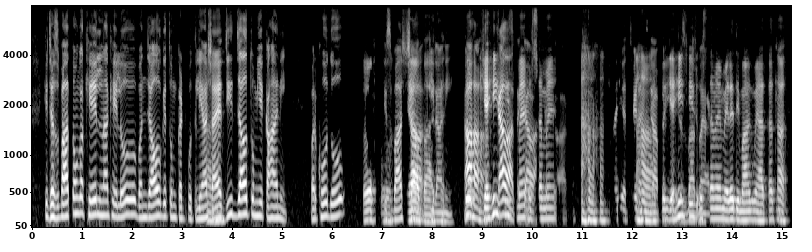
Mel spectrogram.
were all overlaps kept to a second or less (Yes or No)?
No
